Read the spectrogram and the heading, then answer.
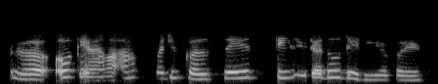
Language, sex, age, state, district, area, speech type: Urdu, female, 18-30, Uttar Pradesh, Gautam Buddha Nagar, urban, conversation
